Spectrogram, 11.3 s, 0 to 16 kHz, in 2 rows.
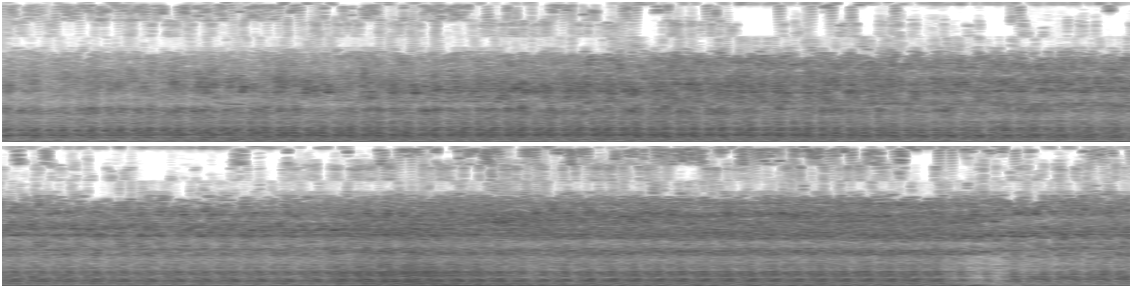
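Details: Versatile 2360 tractor, Cummins N14 rated 360 hp, before repair: big diesel idling with uneven lumpy beat and loping shake, cab shaking, belts squeaking; owner suspected a sticking injector with mist; misfire from failed injector.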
